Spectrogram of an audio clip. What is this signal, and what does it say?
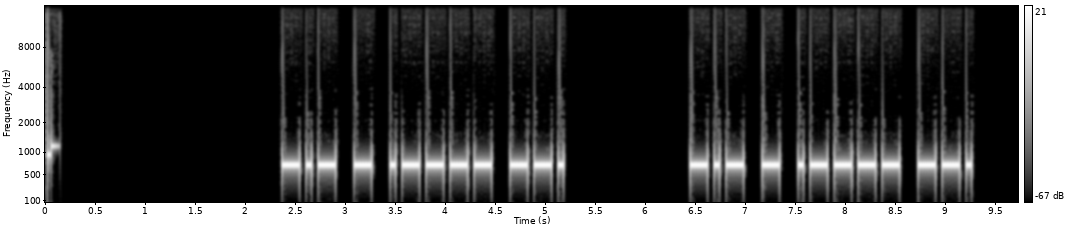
Morse code, heard as a keyed tone, about 20 wpm, 700 Hz. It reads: KT1G KT1G
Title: USA Call Signs - 4 Characters - Repeated 2x - 20wpm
